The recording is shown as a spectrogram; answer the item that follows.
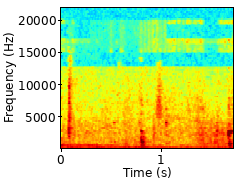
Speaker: And that sound, it's gorgeous, isn't it? I mean, I know it's simple, but to me, it just means so much.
